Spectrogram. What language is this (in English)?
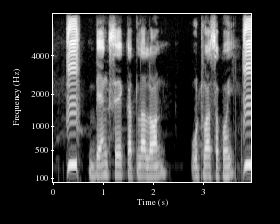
Magahi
